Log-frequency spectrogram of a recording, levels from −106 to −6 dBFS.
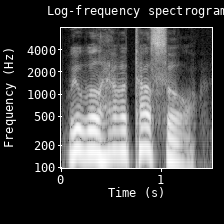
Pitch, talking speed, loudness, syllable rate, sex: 140 Hz, 200 wpm, -15 LUFS, 4.7 syllables/s, male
